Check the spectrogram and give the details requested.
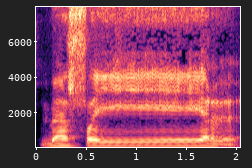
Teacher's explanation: Basir, sodnya tebal, roknya tipis.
